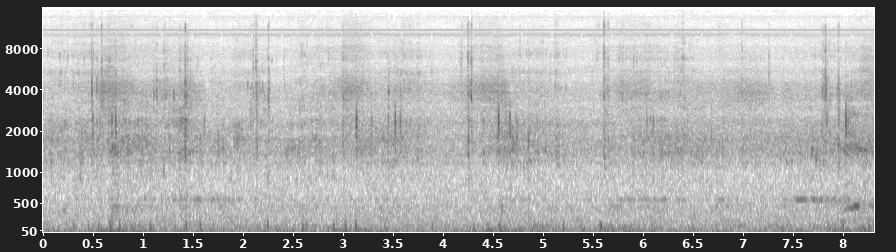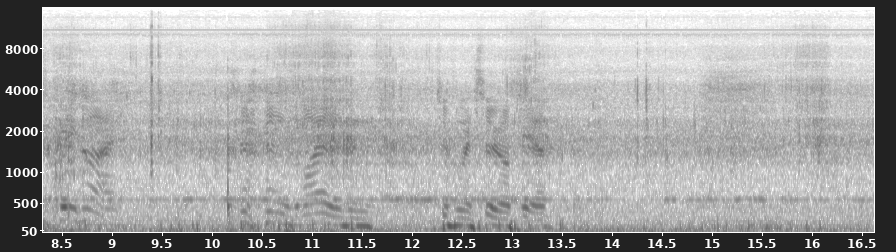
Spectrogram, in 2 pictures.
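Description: A paddle dips and splashes in the water in steady strokes.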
